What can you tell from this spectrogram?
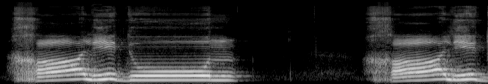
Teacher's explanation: Xa qalın, boğazın yuxarısında, li incə, du incə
